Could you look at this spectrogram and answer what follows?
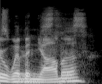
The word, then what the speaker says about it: Wembanyama: Victor Wembanyama.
